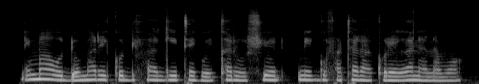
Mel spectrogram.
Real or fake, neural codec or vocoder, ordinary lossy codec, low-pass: fake; codec, 44.1 kHz, 7.8 kbps, Pupu-Codec; none; 14.4 kHz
